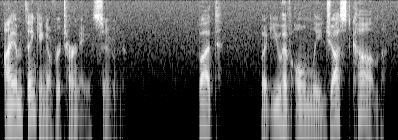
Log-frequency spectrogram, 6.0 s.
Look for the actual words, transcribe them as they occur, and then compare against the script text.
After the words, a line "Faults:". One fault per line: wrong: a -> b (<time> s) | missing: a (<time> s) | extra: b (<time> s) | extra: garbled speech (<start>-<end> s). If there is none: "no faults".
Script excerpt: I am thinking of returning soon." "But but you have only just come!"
I am thinking of returning soon." "But but you have only just come!"
Faults:
no faults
